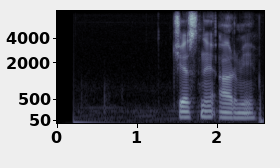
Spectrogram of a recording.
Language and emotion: Russian, neutral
